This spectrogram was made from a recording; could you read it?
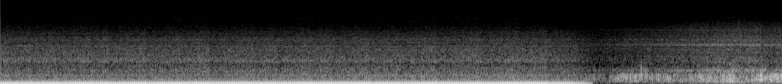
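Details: Honda S2000 startup sound clip with throttle blips, exhaust intended to give the owner's desired sound: deep steady drone, smooth even rumble, no rattles, then shut off; healthy, loud-ish exhaust.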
